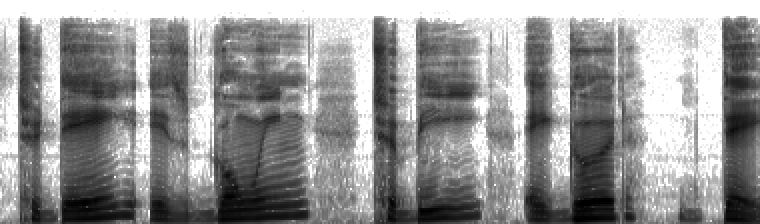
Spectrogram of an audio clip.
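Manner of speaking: very slow, calm, unhurried, drawn out. Showing listeners how to say a calming sentence during racing thoughts, slowly. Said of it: "say it slowly. Say it like this".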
